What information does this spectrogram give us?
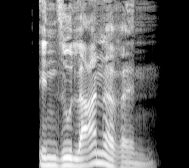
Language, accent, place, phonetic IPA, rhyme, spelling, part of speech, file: German, Germany, Berlin, [ˌɪnzuˈlaːnəʁɪn], -aːnəʁɪn, Insulanerin, noun, De-Insulanerin.ogg
- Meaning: female equivalent of Insulaner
